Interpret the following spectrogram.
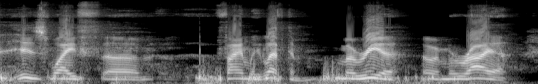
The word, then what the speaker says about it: Maria: Mariah, as I've been informed, is how she pronounced it.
